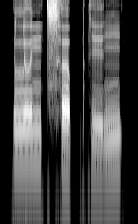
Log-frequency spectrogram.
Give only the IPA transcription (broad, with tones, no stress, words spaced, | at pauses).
lɵ˧nt͡sʰɐ˨p̚ kɪ˨˧ŋ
